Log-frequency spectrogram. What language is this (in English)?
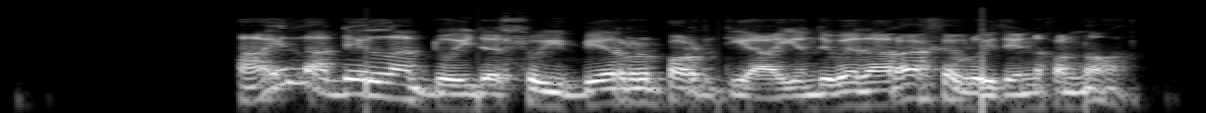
Welsh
